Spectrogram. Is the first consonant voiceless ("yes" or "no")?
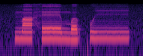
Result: no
